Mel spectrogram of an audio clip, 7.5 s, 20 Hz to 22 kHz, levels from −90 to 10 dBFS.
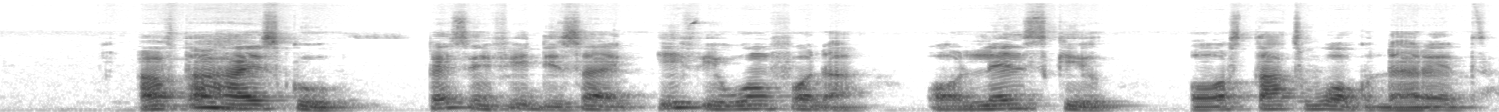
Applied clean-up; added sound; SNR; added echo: none; none; none; none.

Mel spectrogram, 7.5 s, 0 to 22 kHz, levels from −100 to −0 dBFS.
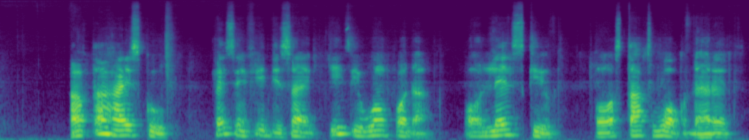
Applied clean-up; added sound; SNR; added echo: neural mask model DeepFilterNet 3.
